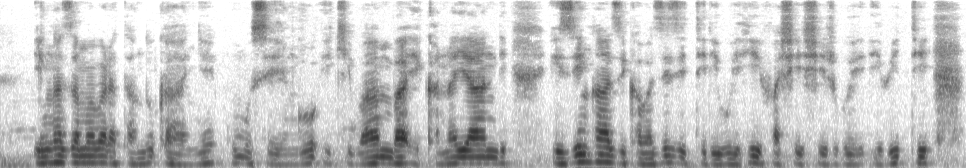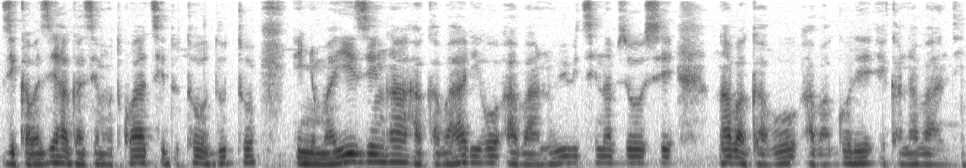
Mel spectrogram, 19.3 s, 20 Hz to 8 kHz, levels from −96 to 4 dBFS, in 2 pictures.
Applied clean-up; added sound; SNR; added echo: none; none; none; none.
